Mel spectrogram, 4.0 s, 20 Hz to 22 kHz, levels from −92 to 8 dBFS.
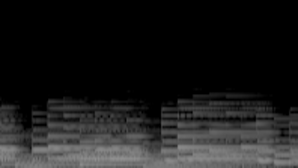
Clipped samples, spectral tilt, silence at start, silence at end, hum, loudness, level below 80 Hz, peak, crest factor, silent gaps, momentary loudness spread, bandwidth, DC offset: under 0.1%; -8.5 dB/octave; 0 s; 0 s; none; -41 LUFS; -56 dBFS; -28 dBFS; 12 dB; none; 5 LU; 2.4 kHz; under 0.1%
